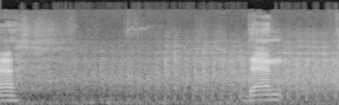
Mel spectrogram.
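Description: A train passes close by with a steady broadband rumble throughout, and a brief horn-like tone sounds near the end.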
